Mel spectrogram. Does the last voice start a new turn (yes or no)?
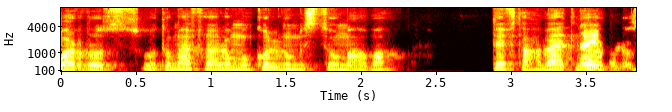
no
